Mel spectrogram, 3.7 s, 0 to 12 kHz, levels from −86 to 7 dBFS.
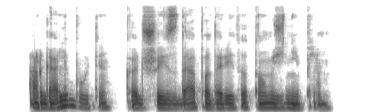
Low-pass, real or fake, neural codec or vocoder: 9.9 kHz; real; none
